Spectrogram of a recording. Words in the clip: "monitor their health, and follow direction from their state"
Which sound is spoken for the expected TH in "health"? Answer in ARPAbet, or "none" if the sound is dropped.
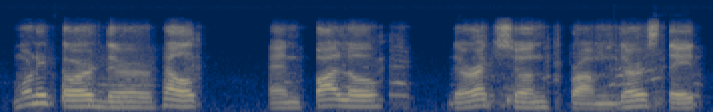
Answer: T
